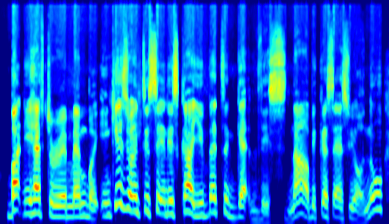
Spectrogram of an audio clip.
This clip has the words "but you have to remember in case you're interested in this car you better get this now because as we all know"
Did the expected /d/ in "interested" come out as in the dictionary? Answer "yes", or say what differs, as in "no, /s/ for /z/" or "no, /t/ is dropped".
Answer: no, /d/ is dropped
